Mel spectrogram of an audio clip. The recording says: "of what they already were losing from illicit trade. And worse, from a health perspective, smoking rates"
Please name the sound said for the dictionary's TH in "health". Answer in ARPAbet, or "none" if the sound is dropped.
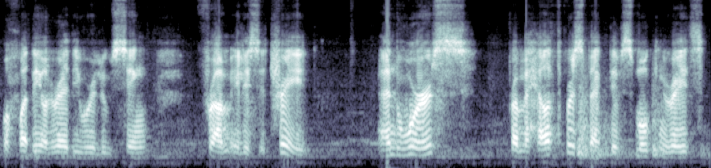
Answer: TH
